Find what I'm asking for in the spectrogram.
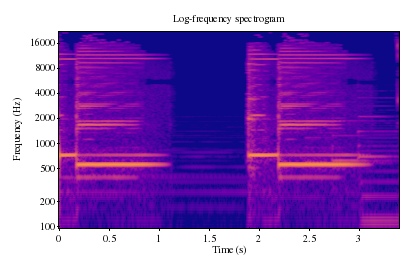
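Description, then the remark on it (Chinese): At dusk, a doorbell at a front door rings twice, each a clear two-tone ding-dong chime with a bright, ringing decay, separated by a brief pause of silence. Fairly loud, with no voices. “傍晚时分，门外传来了按铃声。”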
